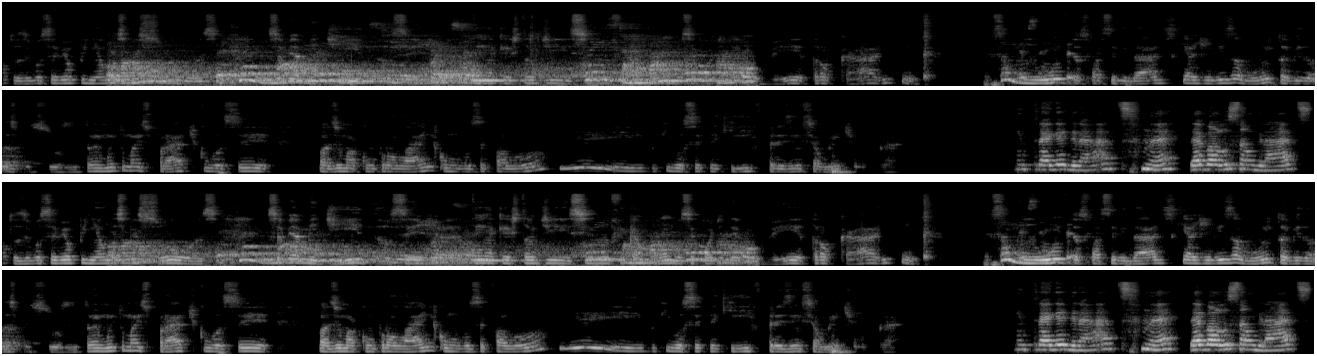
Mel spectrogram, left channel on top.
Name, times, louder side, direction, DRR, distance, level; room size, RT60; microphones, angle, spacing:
voice 1, 0.0-9.2 9.8-15.8 16.3-22.1, right 6 dB, 90° right, 0.5 m, -33 dB
sound 1, 1.0-7.5, left 4 dB, 90° left, 0.5 m, -28 dB
voice 2, 10.2-10.6 13.0-13.3 21.4-21.5 23.3-26.1, right 4 dB, 20° right, 0.3 m, -27 dB
2.1 x 2.0 x 3.4 m
head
